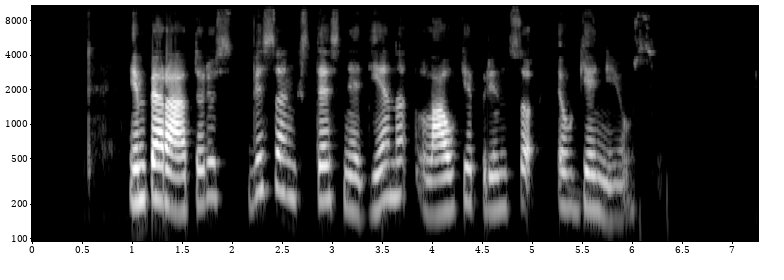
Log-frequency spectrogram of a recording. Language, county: Lithuanian, Kaunas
